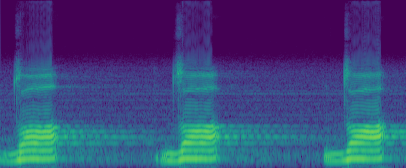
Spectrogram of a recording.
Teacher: حرف زا کی نسبت حرف ضا کی آواز موٹی اور بھاری ہے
